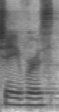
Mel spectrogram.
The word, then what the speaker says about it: Chavers: Chavers, which is pronounced Shavers, Chavers, Chavis, Chavis.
